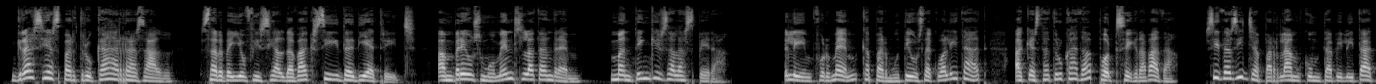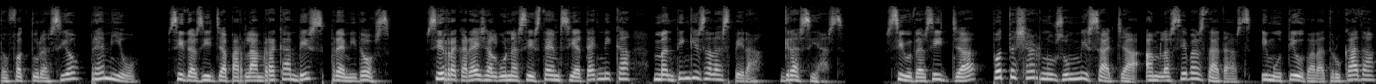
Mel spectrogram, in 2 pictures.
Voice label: catalan ivr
